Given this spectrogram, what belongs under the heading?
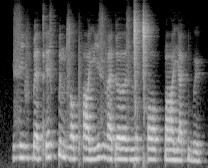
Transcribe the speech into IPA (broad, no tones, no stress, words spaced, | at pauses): zivɓɛ tʼɪzk͡pɪmzɔ pʰɑjiz væɗəːzŋ͡ǀɪǀʰɔː k͡pɑjæk͡pṳy̯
